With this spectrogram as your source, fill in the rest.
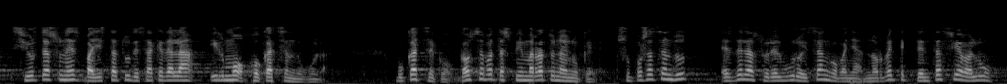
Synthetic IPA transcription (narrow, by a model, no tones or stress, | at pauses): siuɾt̪asune̞zbaje̞st̪at̪uðe̞sake̞ðelaiɾmo̞ʝo̞kat͡se̞nd̪uɣ̞ula̰ | βukat͡se̞ko̞̰ɣawsaβat̪aspimerat̪unajnuke̞̰ | supo̞sat͡se̞nd̪ut̪ | e̞zd̪e̞lasuɾelβuɾuaisaŋɡo̞βaɲano̞ɾβajt̪e̞k̚t̪e̞nt̪asioaβalu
